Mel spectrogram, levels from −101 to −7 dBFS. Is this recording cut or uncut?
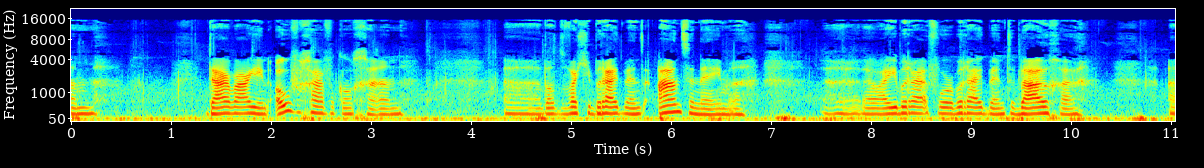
uncut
